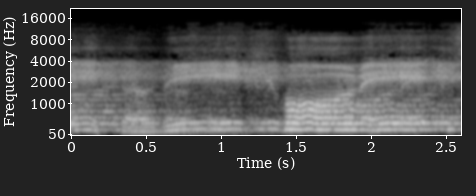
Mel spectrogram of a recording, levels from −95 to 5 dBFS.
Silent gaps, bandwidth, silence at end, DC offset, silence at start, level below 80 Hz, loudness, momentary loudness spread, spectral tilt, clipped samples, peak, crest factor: none; 11 kHz; 0 s; under 0.1%; 0 s; -68 dBFS; -21 LUFS; 9 LU; -5.5 dB/octave; under 0.1%; -6 dBFS; 16 dB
